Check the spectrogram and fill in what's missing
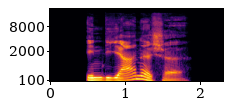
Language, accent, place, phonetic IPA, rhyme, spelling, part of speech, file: German, Germany, Berlin, [ɪnˈdi̯aːnɪʃə], -aːnɪʃə, indianische, adjective, De-indianische.ogg
- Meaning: inflection of indianisch: 1. strong/mixed nominative/accusative feminine singular 2. strong nominative/accusative plural 3. weak nominative all-gender singular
